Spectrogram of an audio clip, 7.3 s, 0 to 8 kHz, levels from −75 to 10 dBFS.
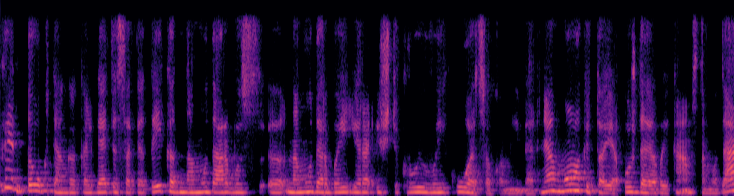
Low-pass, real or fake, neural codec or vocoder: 7.2 kHz; real; none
